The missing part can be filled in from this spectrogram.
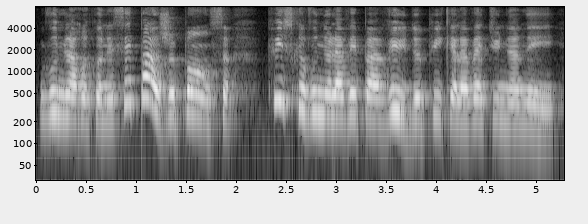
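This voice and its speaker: A woman voicing a hasty, defensive young woman who speaks quickly and insistently. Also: fairly high pitch, expressive, a little mellow, close to an everyday voice.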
